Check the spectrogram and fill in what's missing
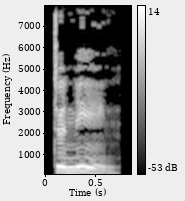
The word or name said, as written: daneen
